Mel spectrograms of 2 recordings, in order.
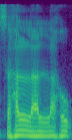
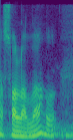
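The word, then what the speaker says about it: صلى الله: Apalagi yang tidak mengenal hijaiah pasti dibacanya sehallahu gitu ya. Enggak tahu gimanalah gitu ya. Pasti seperti itu misalnya salah satunya. Padahal kita yang tahu sebagai orang muslim tahu itu pasti bacanya shallallahu.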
